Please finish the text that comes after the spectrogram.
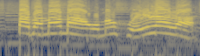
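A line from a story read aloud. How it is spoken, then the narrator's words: Girl calling out. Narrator (Chinese): 一个女孩叫着说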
